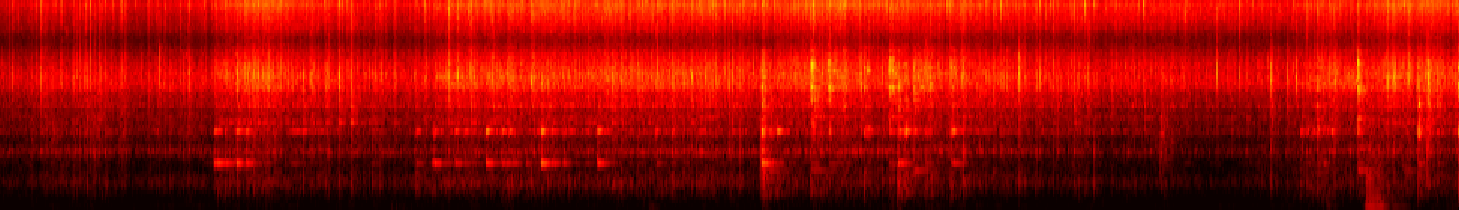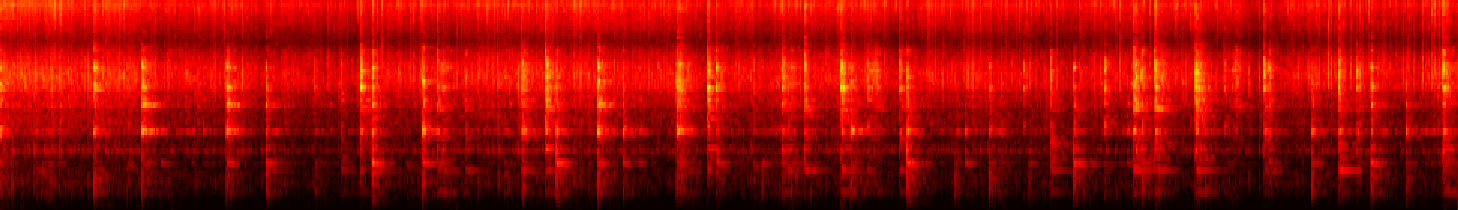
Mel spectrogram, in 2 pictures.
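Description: Shallots and garlic cloves sizzling in hot oil in a stainless steel pan, a steady hiss that grows stronger about two seconds in. Through the second half a spatula stirs them, with frequent sharp clicks and scrapes against the steel.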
